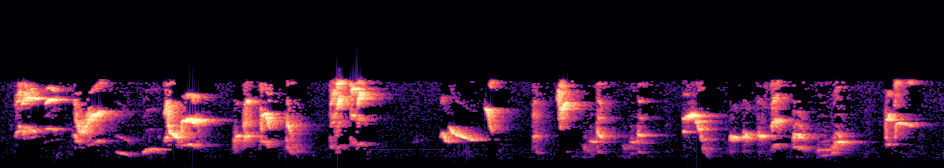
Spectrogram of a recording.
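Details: Nonstop 'rock'n roll' style song of an orange-headed thrush, a dense stream of high sharp chirps, slurred whistles and scratchy notes in clustered bursts with brief pauses; steady faint hum in the background.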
